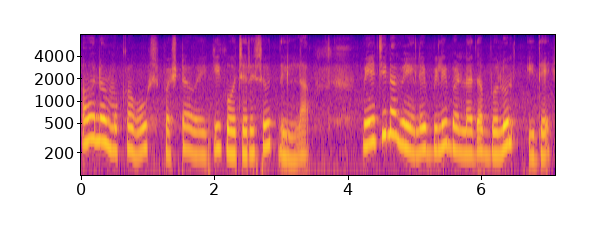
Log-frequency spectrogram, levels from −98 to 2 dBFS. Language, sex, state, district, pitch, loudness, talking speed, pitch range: Kannada, female, Karnataka, Bangalore, 220 Hz, -16 LUFS, 85 wpm, 195-250 Hz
